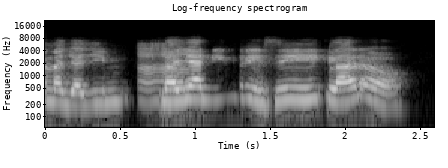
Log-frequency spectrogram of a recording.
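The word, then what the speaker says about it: Najwa Nimri: Y además es que tenía un nombre muy raro, bueno, para mí era muy raro, era, que no sé cómo se pronuncia, me da un poco de coraje pronunciarlo mal, Nahua Nirmi. – Naya Nimri. – Naya. – Naya Nimri.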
